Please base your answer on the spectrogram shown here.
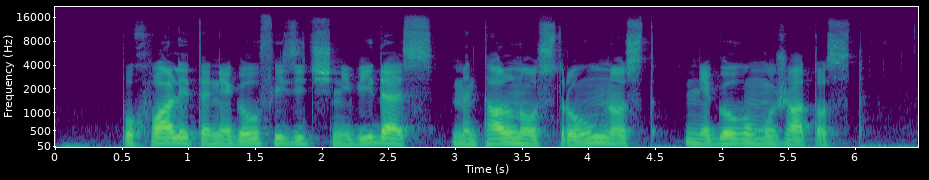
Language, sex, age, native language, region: Slovenian, male, 18-29, Slovenian, Drava region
